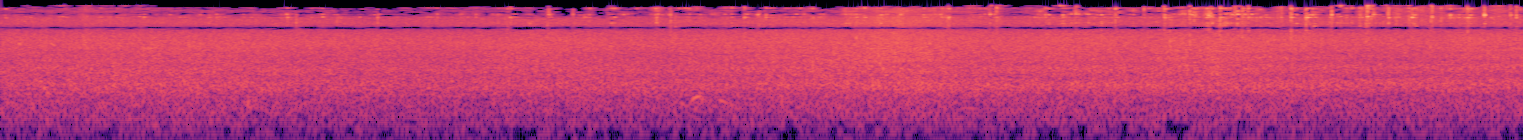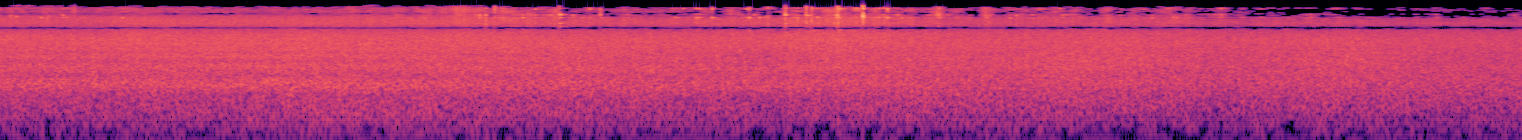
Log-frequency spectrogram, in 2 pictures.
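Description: Steady rushing of surf breaking on the shore, with a few brief clicks in the middle.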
